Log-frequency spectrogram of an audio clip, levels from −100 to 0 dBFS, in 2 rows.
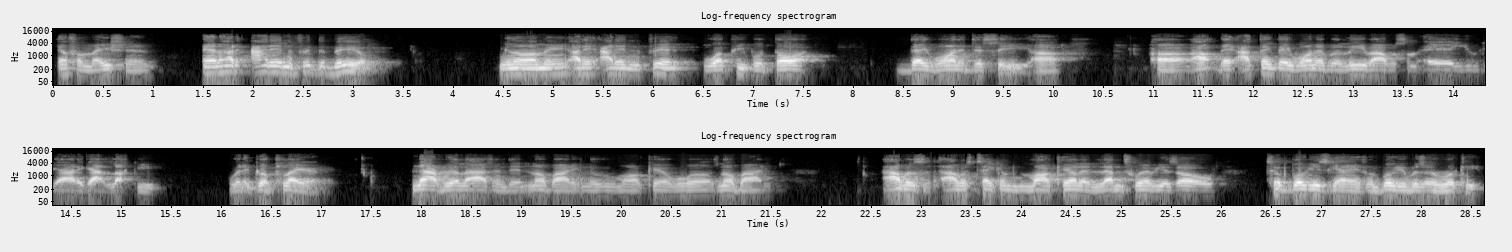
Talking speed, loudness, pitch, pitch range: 155 wpm, -17 LUFS, 105 Hz, 95-115 Hz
